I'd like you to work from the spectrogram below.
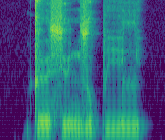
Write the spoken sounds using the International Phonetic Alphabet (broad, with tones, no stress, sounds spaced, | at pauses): ʈ ø˦ s y˧ n z u˦ p i˦ l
